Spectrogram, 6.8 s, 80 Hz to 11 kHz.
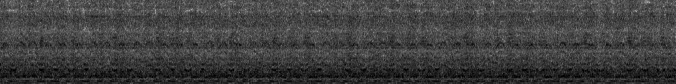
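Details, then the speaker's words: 1994 Ford F-450 7.3 diesel, pre-OBD2, towed in and sat for months, weak batteries with booster: loud steady cranking, injectors audibly starting to fire, oil pressure reaching 0.7, but it never starts: crank no start. "I heard the injector start to fire the oil pressure came up to 0.7 my battery's getting lower you can hear the injectors firing"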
